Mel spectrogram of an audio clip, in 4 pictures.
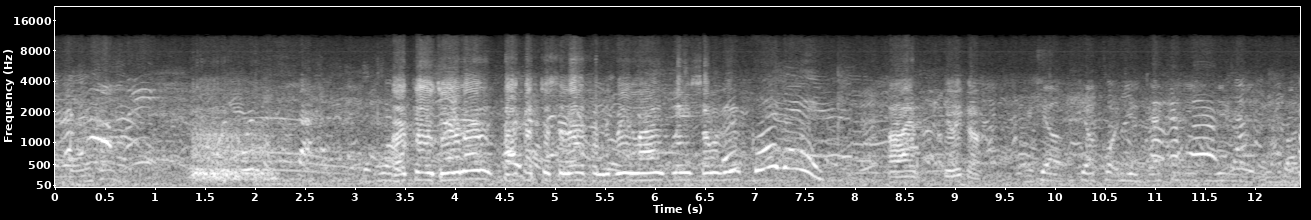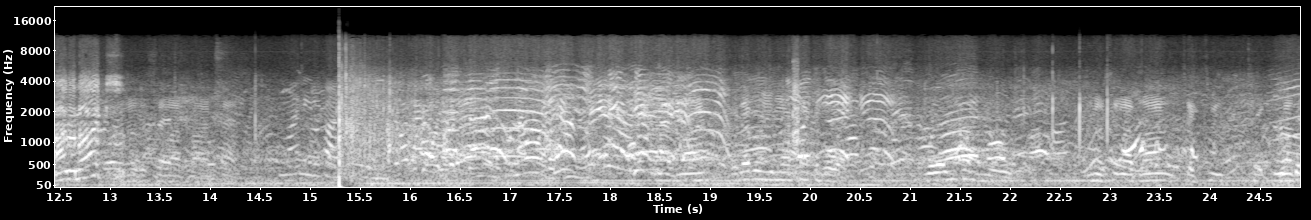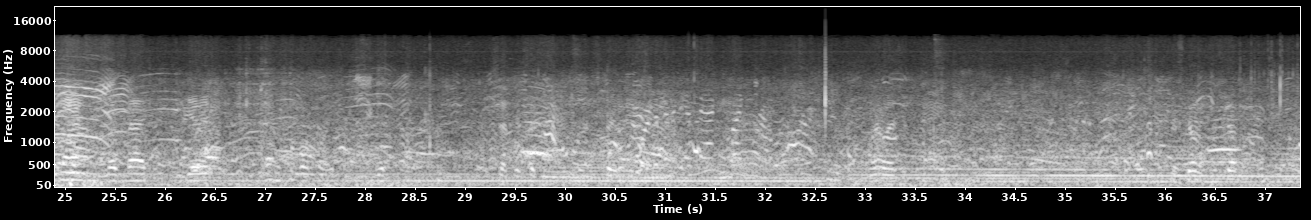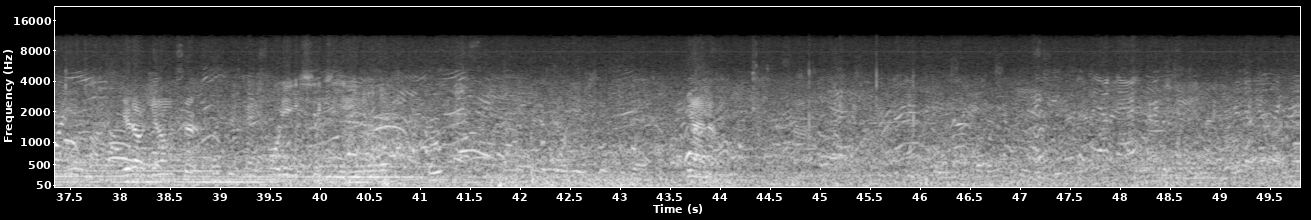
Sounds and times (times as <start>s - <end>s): Outside, urban or manmade: 0.0s - 49.8s.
